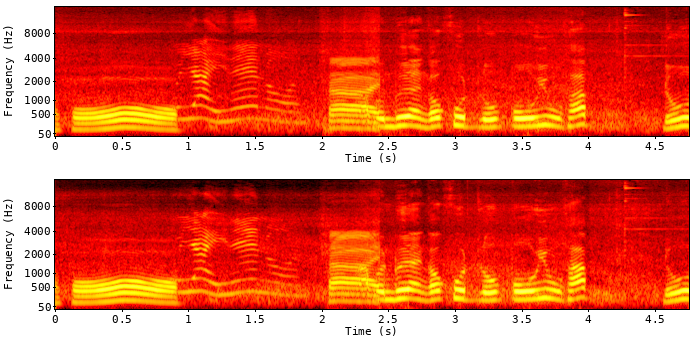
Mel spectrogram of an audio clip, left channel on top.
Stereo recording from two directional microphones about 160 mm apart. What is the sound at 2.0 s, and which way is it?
Speech, 10° left (ahead or behind).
